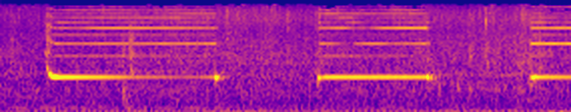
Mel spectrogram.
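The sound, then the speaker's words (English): A vehicle backing an aluminum John boat into the water at Crystal Lake on a hot, windy day sounds its reversing alarm: three steady, high-pitched beeps of nearly a second each, evenly spaced over a continuous low engine rumble. “Smith backs an aluminum John boat into the water.”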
